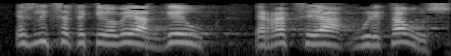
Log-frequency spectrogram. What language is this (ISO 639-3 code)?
eus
